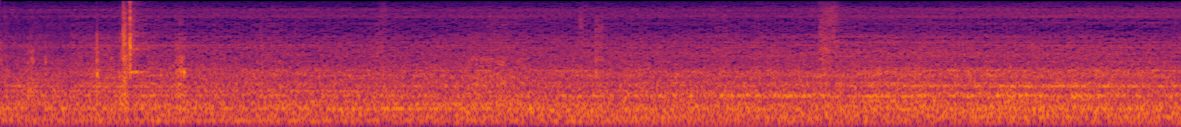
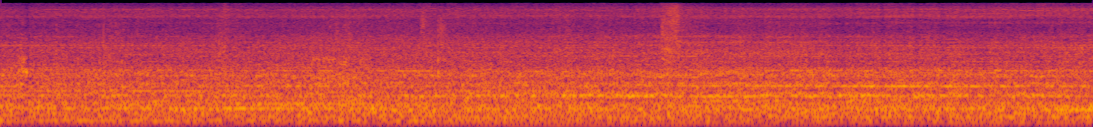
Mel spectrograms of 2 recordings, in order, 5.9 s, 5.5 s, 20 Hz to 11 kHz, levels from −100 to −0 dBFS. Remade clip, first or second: first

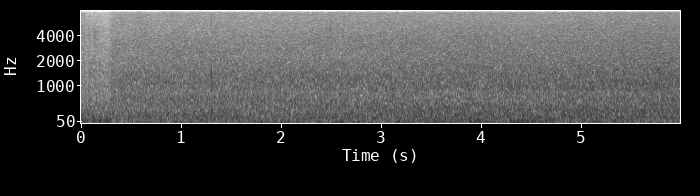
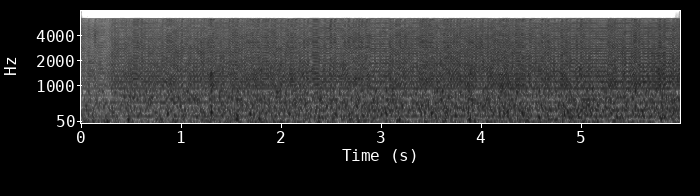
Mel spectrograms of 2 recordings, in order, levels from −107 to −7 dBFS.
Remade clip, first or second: second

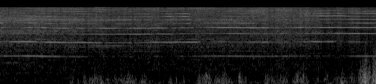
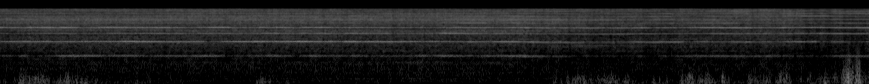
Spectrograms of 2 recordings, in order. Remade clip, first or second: second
